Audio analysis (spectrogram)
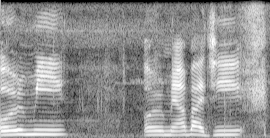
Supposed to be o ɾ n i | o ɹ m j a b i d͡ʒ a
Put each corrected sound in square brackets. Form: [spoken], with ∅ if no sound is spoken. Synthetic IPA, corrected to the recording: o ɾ [m] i | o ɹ m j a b [a] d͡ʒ [i]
